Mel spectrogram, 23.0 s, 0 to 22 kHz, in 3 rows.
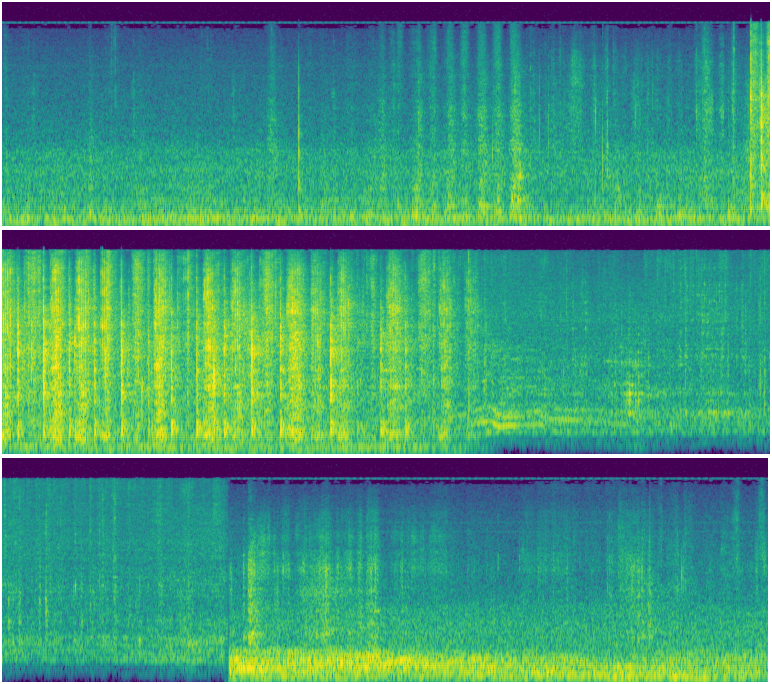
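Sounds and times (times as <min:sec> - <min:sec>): plastic scraper scratching tabletop: 0:07.5 - 0:12.6
rapid scrubbing strokes: 0:07.5 - 0:19.9.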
